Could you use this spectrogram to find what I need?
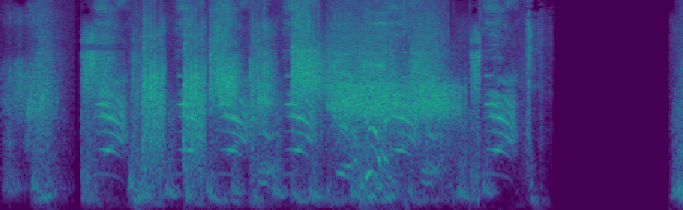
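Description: A burst of rushing water blasts and splashes.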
